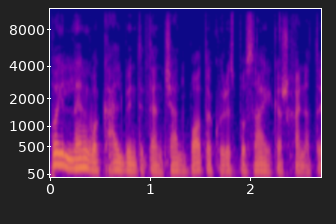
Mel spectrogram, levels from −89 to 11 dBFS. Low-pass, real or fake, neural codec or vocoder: 10.8 kHz; real; none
